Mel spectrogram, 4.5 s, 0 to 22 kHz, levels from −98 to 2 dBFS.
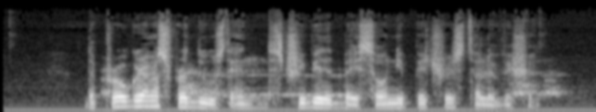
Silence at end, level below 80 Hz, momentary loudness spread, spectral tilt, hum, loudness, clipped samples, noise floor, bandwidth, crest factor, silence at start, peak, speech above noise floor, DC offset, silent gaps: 0.25 s; -48 dBFS; 15 LU; -5 dB/octave; none; -19 LUFS; under 0.1%; -50 dBFS; 15 kHz; 18 dB; 0.65 s; -2 dBFS; 32 dB; under 0.1%; none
